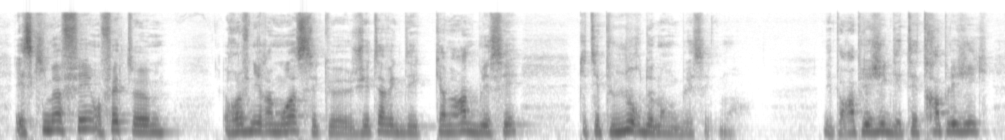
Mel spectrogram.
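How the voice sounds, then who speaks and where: Pausing long and often, a man with a fairly high pitch speaks at a fairly slow pace with ordinary pitch variation and big swings in loudness. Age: 50s. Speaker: army veteran. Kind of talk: testimony. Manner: halting.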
